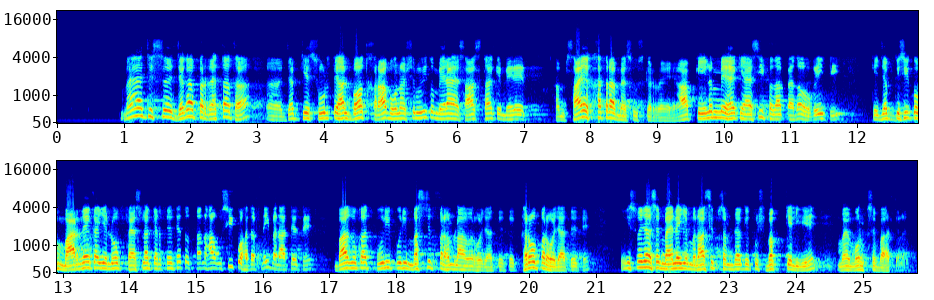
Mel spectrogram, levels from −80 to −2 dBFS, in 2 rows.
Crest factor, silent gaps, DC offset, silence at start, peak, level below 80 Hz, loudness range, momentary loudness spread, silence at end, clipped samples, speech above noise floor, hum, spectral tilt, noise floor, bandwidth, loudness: 18 dB; none; under 0.1%; 0.95 s; -8 dBFS; -62 dBFS; 3 LU; 12 LU; 0.15 s; under 0.1%; 47 dB; none; -6.5 dB/octave; -72 dBFS; 8.8 kHz; -25 LUFS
